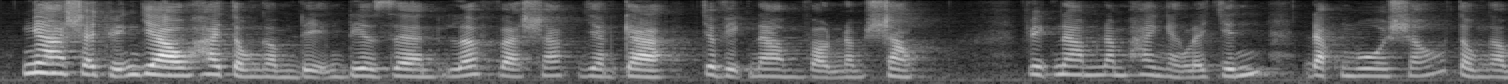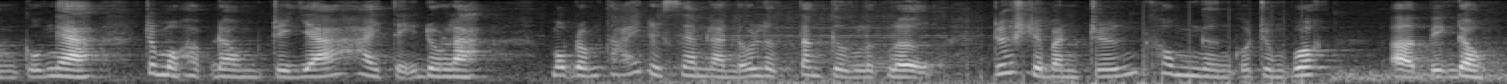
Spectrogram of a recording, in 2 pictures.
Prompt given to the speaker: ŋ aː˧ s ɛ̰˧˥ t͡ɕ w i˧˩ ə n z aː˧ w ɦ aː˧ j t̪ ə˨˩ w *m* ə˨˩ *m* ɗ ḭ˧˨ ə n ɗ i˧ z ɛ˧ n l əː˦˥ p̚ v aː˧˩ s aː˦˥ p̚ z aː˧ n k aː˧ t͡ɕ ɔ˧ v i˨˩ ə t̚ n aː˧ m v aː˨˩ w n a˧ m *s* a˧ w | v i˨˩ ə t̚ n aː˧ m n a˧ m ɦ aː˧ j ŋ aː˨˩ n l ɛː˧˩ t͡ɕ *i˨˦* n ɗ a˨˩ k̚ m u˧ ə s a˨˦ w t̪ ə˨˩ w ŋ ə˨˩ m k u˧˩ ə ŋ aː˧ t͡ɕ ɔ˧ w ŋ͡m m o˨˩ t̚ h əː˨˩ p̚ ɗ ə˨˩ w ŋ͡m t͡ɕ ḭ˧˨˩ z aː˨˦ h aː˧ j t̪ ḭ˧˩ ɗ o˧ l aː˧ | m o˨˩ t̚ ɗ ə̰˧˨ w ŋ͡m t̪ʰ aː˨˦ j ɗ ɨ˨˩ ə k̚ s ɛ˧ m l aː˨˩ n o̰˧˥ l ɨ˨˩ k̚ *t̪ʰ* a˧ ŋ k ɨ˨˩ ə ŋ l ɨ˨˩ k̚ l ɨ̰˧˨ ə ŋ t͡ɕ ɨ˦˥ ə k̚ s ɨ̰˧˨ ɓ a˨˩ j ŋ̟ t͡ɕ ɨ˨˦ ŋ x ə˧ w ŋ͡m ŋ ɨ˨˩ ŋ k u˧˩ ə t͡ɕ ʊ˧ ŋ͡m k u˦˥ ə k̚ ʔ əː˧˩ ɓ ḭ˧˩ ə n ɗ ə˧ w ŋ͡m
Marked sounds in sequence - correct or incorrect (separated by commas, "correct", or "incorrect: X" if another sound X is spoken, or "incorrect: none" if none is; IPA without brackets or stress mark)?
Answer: incorrect: ŋ, correct, correct, correct, incorrect: t̪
